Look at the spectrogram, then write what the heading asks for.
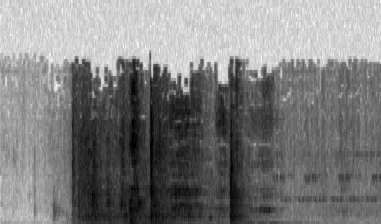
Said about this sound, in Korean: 아니 왜 창문을 열고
